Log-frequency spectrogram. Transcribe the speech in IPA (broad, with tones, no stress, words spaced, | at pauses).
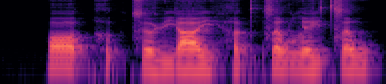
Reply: ɔː˥t̚hʊ˥k̚ sɵ˨ɥjaː˧jhɐ˨k̚ t͡sɐ˥wle˧jt͡sɐ˥w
